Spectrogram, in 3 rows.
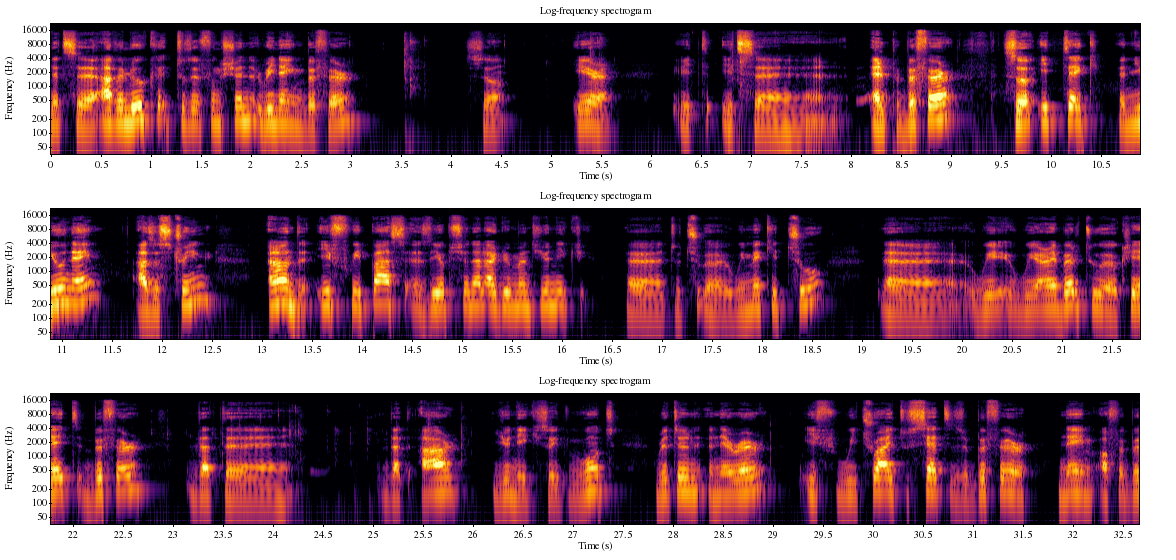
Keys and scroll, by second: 3.9 ctrl+d, 5.8 n, 7.2 ctrl+p, 23.8 ctrl+g, 24.5 n, 25.9 ctrl+p.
